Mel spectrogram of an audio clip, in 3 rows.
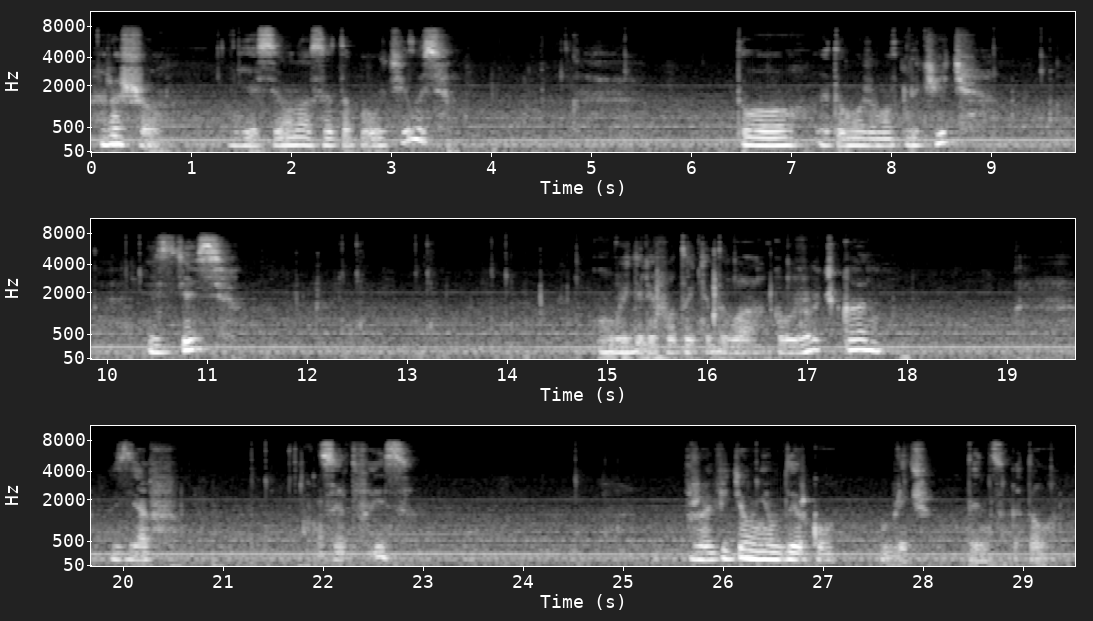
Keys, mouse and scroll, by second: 1.4-4.5 middle drag, 8.1 click, 8.9-10.1 middle drag, 10.1 click, 12.3-13.9 drag, 14.6-15.7 middle drag, 15.7 shift+click, 16.2-19.2 middle drag, 21.2 click, 22.6 click, 26.1-28.7 drag, 29.2-29.5 middle drag.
